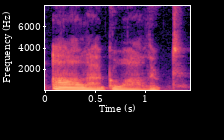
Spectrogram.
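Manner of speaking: Alagualut slowly as PA-la-gua-lut; first-syllable stress. Shown as a demonstration. Teacher shows accent shifting back, stress on first syllable. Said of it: "it shifts back to the first syllable".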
